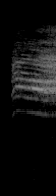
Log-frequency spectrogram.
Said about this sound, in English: That crow had red eyes.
